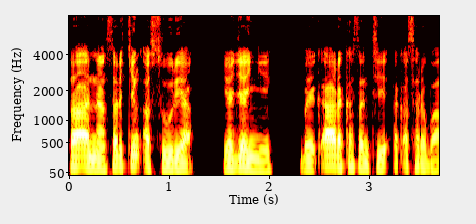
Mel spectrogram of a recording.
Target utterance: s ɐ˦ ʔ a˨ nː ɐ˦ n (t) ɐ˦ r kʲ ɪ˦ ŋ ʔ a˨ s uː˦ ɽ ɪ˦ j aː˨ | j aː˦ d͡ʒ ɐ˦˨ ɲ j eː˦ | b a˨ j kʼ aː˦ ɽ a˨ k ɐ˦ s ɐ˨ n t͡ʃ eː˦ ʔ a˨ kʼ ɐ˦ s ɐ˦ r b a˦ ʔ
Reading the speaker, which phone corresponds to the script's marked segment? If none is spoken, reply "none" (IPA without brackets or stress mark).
s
